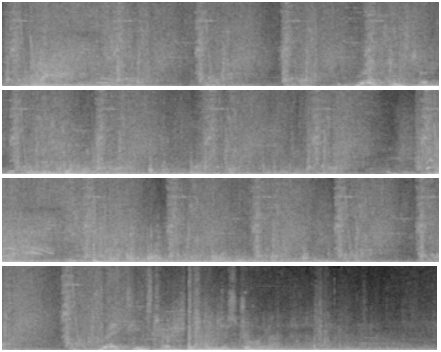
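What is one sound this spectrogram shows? Magic blasts and clashing weapons of a fantasy battle crackle and boom throughout.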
